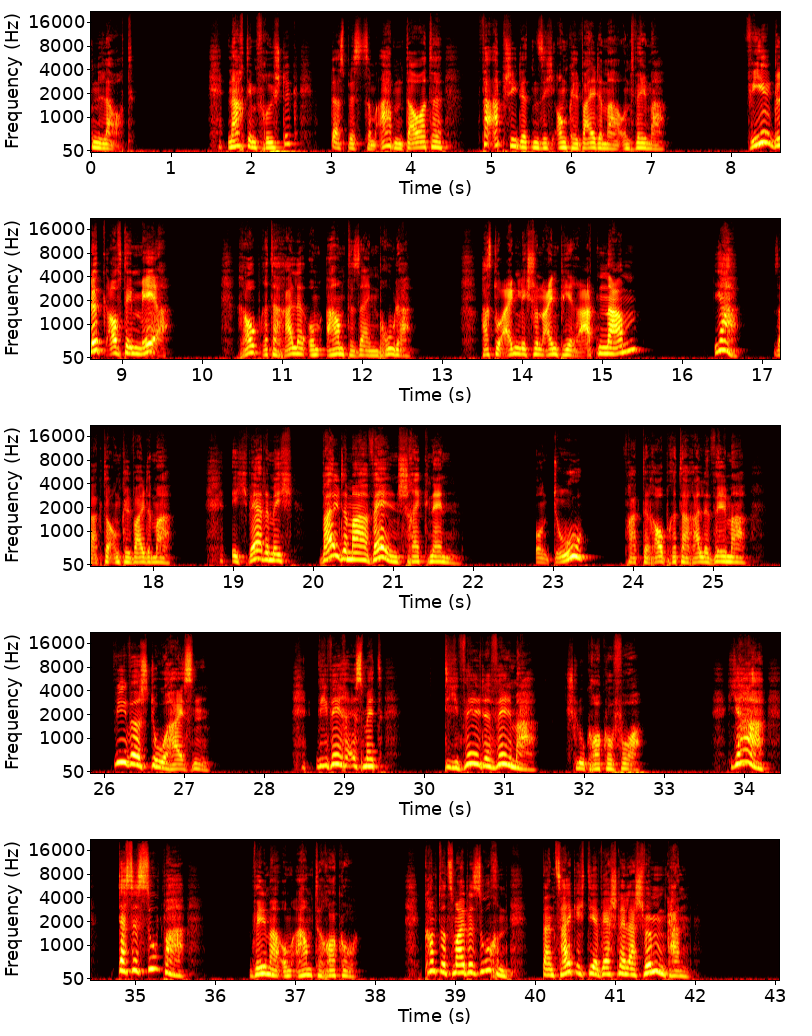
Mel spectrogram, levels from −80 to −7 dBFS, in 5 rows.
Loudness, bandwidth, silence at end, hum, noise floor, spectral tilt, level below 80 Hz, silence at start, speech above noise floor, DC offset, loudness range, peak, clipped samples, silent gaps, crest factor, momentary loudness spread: -24 LUFS; over 20 kHz; 1.15 s; none; -66 dBFS; -5 dB/octave; -54 dBFS; 0 s; 42 dB; under 0.1%; 5 LU; -4 dBFS; under 0.1%; none; 22 dB; 16 LU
